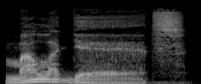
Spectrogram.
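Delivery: very slow, drawn-out sarcasm; venomous drawl. A narrator's reading. Olga mocks a clumsy apology, venomous drawl. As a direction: stretch the praise out poisonously. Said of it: "Ольга ядовито протянула".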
